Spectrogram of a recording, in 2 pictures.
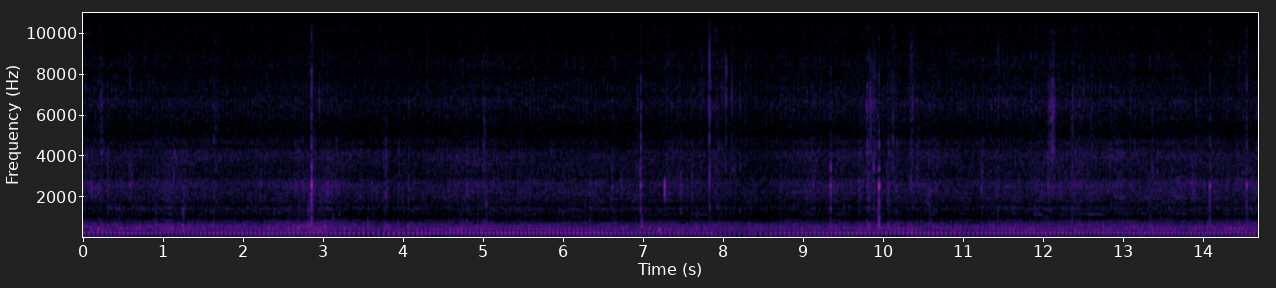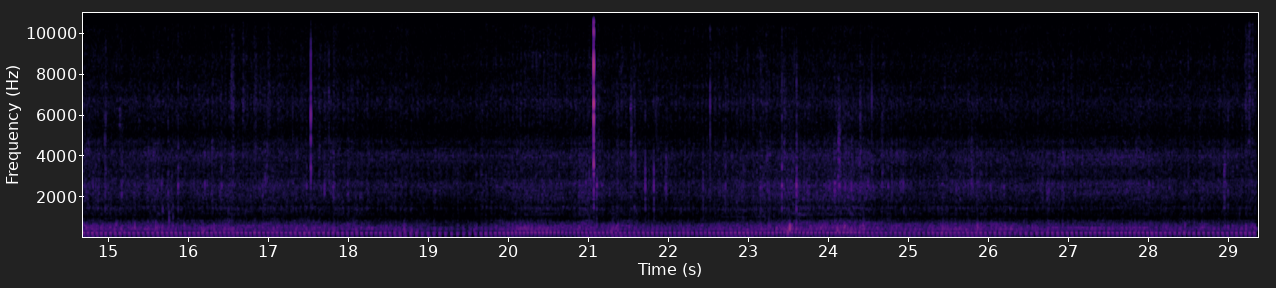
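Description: ATV engine running steadily as the quad crawls down a rocky trail, its pitch sagging briefly a few times. A few sharp clicks are heard over it.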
